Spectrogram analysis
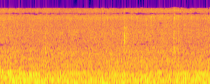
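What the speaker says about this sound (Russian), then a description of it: "Дождик идет" Light rain falls outdoors on a Sunday, a soft, even hiss of drops filling the air with faint scattered taps, steady and unbroken throughout, with no voices.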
